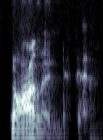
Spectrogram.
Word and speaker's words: Garland: been on shows and people can't even pronounce my last name and it's just garland it's pretty simple so uh so yeah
